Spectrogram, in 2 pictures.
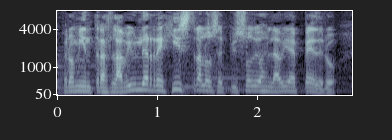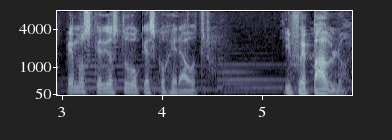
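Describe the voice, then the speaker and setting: A man's voice: fairly high pitch, fast talker, a bit bright, faint music behind. A man, preaching a sermon as a pastor, who acts out the people he quotes.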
